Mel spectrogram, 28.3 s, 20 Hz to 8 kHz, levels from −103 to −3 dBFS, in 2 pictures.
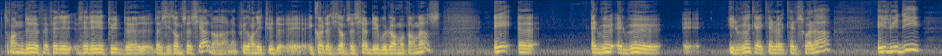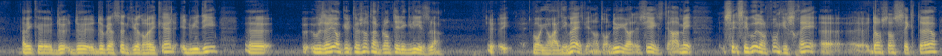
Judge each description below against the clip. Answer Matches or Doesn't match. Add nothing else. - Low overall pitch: Doesn't match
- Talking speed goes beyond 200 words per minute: Doesn't match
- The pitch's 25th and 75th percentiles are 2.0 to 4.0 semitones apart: Doesn't match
